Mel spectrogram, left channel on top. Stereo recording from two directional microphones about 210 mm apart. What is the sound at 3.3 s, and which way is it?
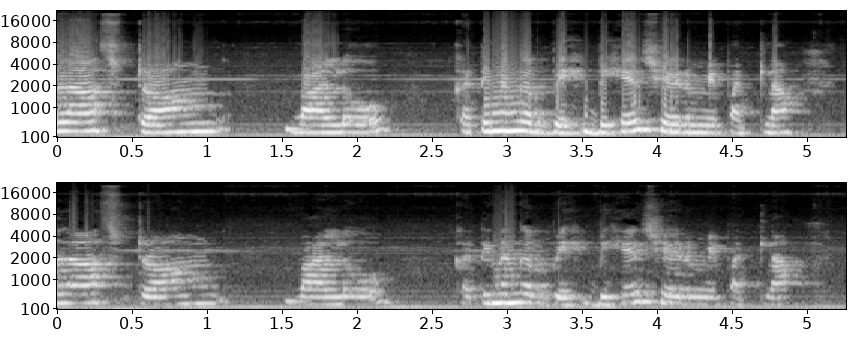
A woman's voice, 45° left (ahead or behind).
